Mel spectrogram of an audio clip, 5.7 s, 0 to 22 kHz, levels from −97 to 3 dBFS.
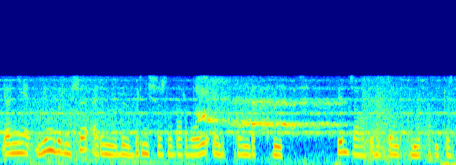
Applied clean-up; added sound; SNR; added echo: none; Bowed string instrument + Car; 5 dB; none.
